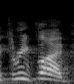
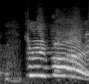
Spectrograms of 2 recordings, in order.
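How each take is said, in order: First: Said in the usual way. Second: Shout. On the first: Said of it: "So when I say". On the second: Real, not acted. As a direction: rally call shouted high and loud. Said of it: "you yell".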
